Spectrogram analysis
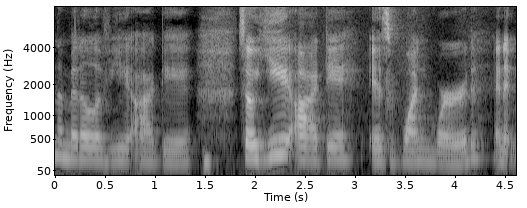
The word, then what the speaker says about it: yeey.aadí: The period in the middle is to tell you how to pronounce it. So it's called a glottal stop. A period notes where you stop the air while you're speaking.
